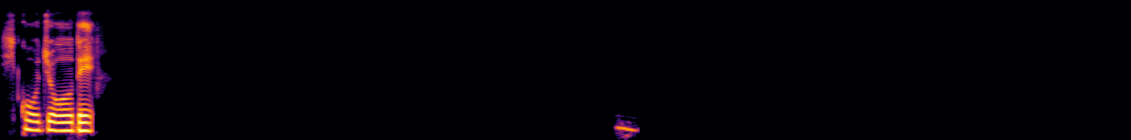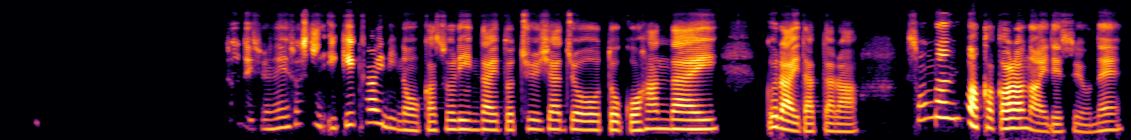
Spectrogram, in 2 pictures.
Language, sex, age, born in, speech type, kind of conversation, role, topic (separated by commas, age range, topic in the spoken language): Japanese, female, 40-44, Japan, conversation, podcast, host, お金をかけずに楽しむためのおすすめのアイデアはありますか？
